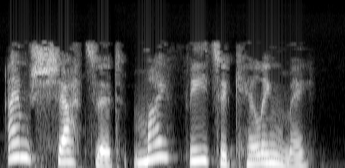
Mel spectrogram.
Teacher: Can you hear how the important words shattered, killing and feet are being pronounced really clearly? This makes them feel stronger and brings life to the sentence.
